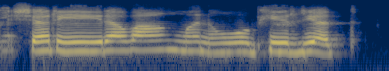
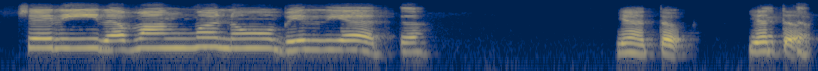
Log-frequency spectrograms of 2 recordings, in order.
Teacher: ಕೊನೆಗೆ ಅನ್ನಂಗಿಲ್ಲ ಸ್ಟಾಪ್ ಮಾಡಿಬಿಡಬೇಕು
